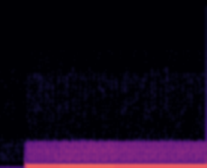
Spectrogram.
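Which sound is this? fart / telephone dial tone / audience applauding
telephone dial tone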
